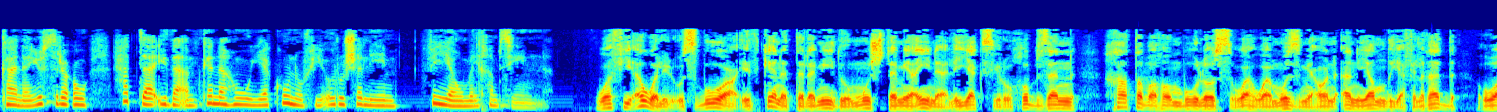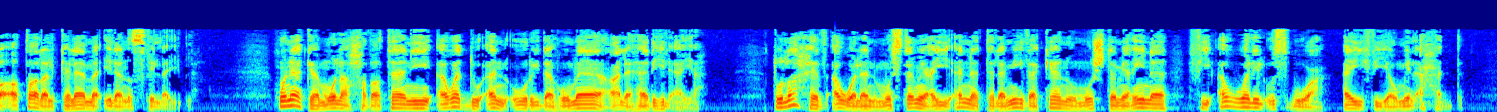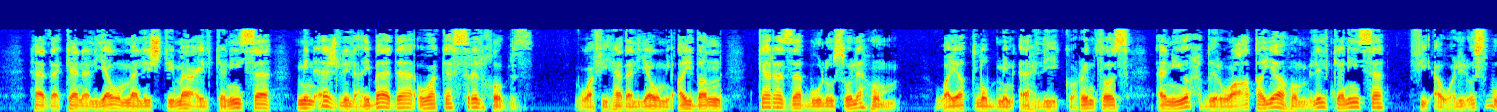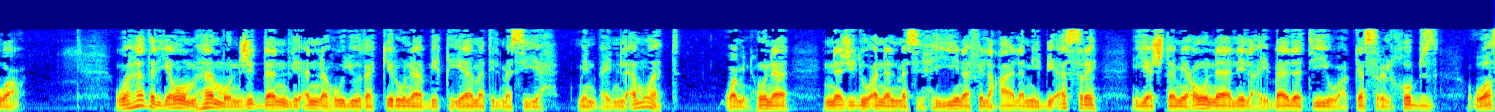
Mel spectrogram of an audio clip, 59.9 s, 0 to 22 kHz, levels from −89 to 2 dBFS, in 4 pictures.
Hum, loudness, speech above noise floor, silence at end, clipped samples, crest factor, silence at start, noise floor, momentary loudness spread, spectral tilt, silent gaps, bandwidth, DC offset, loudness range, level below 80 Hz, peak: none; -18 LUFS; 38 dB; 0 s; under 0.1%; 18 dB; 0.05 s; -55 dBFS; 9 LU; -4 dB/octave; none; 8.8 kHz; under 0.1%; 4 LU; -42 dBFS; 0 dBFS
